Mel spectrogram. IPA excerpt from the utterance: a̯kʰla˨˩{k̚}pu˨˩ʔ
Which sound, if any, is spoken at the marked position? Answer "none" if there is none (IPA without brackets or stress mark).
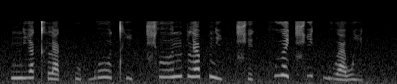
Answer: k̚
